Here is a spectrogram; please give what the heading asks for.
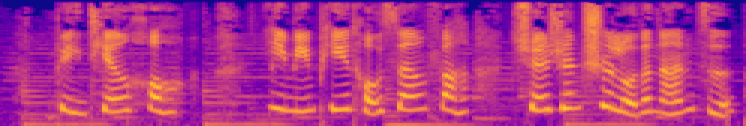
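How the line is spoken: Tearful plea. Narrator (Chinese): 宫女哭诉道

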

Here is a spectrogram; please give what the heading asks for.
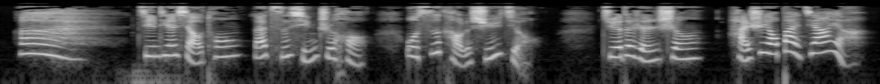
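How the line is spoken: Sighing. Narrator (Chinese): 白姬叹了一口气

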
